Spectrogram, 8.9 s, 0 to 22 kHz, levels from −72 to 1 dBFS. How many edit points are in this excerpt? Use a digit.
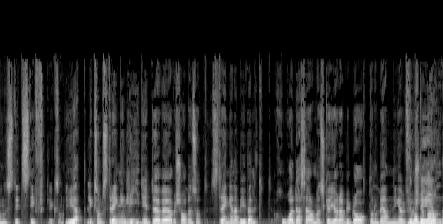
1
